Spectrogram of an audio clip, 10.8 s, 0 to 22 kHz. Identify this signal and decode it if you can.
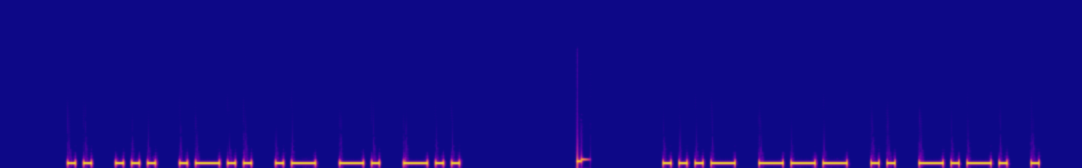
Morse code, heard as a keyed tone, about 15 wpm, 700 Hz. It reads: ISLAND VOICE
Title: Sentences from Top 500 Words - New Word Drill - 15wpm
